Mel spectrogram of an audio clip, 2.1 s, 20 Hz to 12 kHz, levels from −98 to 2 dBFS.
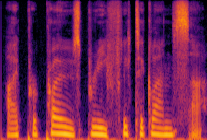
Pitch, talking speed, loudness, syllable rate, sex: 165 Hz, 175 wpm, -19 LUFS, 5.2 syllables/s, male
